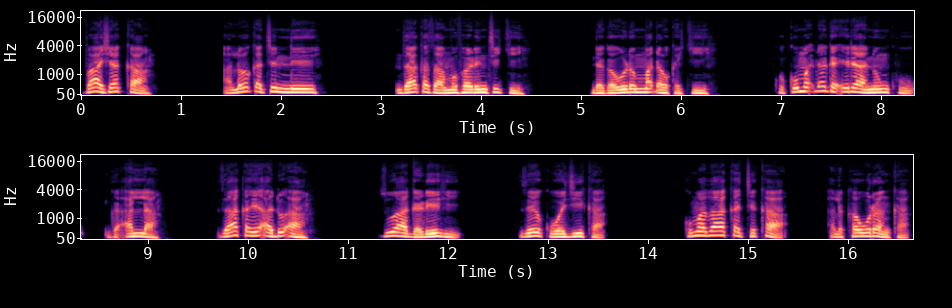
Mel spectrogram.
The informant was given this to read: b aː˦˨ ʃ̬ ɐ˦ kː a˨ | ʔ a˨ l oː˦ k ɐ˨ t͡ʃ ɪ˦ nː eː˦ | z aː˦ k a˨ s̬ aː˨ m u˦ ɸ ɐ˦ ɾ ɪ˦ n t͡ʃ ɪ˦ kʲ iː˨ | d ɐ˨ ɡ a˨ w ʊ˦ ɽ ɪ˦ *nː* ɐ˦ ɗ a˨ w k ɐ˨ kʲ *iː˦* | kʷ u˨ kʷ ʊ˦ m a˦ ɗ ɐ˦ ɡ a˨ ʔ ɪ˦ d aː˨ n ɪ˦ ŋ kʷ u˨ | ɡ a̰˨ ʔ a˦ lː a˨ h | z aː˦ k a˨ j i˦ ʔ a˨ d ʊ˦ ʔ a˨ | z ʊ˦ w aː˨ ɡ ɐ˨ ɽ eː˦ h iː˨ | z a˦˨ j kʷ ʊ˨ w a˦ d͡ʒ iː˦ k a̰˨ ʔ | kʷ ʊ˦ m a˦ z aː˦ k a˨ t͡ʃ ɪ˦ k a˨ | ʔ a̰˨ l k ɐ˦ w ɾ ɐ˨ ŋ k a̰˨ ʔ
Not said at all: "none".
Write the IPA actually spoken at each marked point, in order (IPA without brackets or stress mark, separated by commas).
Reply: mː, iː˦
